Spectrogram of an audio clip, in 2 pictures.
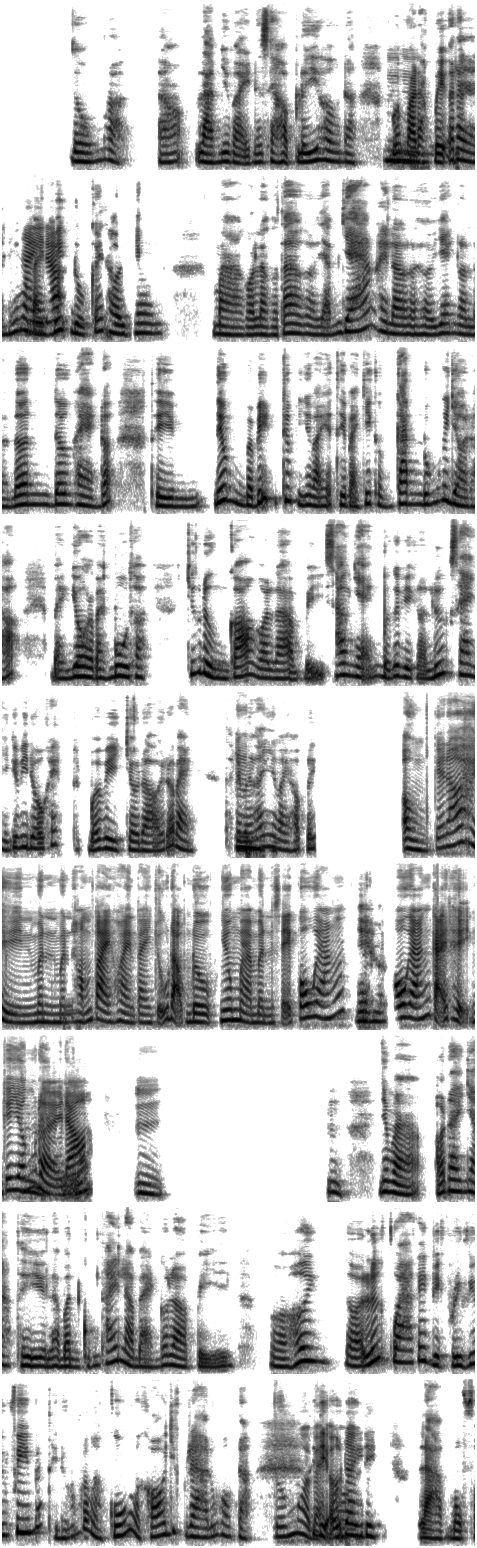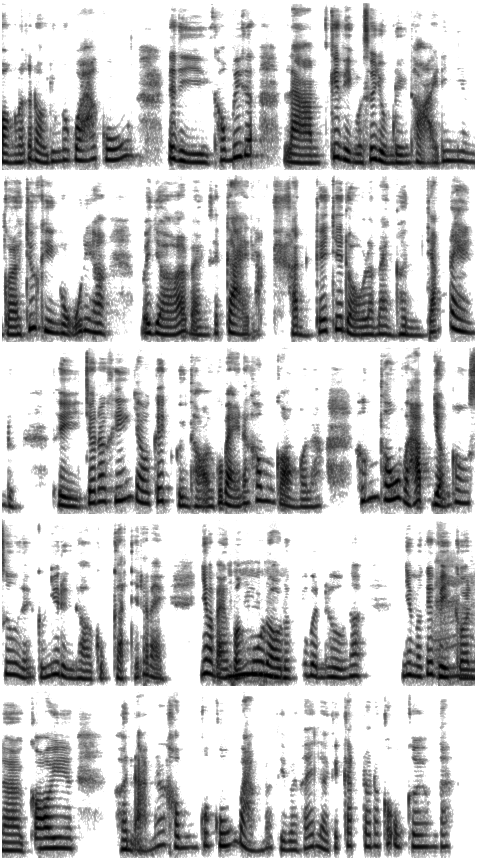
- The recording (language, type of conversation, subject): Vietnamese, advice, Dùng quá nhiều màn hình trước khi ngủ khiến khó ngủ
- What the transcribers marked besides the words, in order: tapping; other background noise; "Ừm" said as "ừng"; in English: "review"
